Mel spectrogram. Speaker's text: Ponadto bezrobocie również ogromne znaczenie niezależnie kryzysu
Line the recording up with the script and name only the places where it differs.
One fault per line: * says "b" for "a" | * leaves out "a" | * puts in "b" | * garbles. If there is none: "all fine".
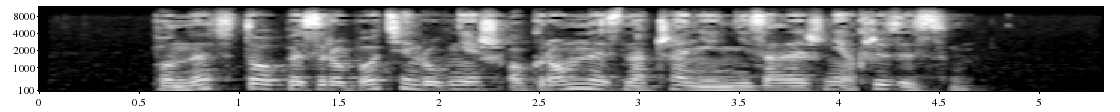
all fine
